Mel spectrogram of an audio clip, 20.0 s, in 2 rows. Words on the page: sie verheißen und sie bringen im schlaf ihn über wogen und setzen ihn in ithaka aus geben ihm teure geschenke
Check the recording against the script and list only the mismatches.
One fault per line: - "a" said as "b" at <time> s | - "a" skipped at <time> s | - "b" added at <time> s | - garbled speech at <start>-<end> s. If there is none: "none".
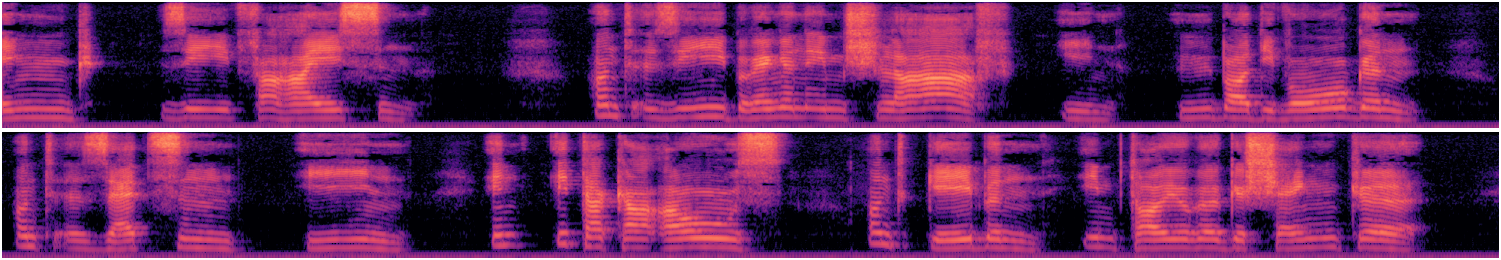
- "die" added at 8.3 s
- "und" added at 15.7 s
